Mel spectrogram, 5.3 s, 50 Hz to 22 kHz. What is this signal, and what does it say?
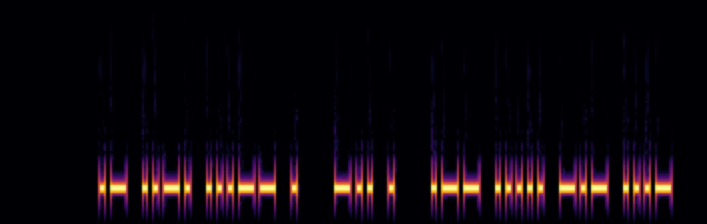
Morse code, heard as a keyed tone, about 30 wpm, 700 Hz. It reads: AF3E DE W5KV
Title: USA Callsign DE Callsign - 4 Characters - 30wpm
